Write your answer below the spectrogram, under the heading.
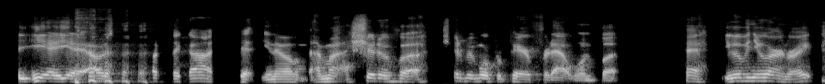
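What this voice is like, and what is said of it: Philadelphia accent. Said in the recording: “I hear like a Philly accent.”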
